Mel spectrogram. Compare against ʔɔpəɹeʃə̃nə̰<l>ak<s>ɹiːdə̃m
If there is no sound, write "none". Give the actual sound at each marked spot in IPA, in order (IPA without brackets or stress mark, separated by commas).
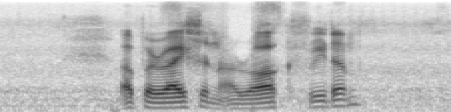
ɹ, f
